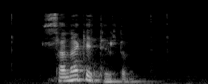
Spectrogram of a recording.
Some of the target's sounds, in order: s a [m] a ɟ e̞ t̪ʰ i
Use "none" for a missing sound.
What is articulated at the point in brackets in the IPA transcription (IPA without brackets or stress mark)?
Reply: n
